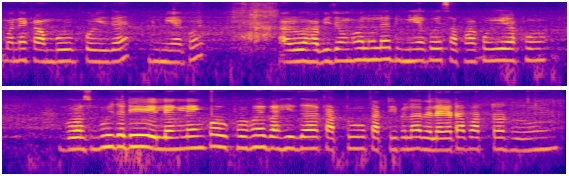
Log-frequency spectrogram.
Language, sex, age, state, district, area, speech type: Assamese, female, 45-60, Assam, Lakhimpur, rural, spontaneous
